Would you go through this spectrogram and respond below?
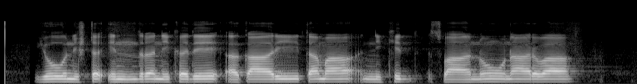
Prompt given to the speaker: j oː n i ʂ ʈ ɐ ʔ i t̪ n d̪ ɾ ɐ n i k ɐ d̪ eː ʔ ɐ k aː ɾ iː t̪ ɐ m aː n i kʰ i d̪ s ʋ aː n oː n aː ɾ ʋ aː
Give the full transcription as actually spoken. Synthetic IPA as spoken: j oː n i ʂ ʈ ɐ ʔ i n d̪ ɾ ɐ n i kʰ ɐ d̪ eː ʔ ɐ k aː ɾ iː t̪ ɐ m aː n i kʰ i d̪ s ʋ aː n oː n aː ɾ ʋ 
